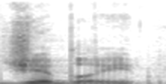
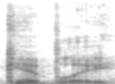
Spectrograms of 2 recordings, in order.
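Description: First: The name is said in the Japanese way. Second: The name is said in the Americanized way. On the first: "I believe the Japanese term of saying it is Ghibli" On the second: "I called it Studio Ghibli"

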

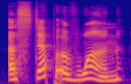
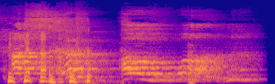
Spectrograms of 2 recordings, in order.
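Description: First: It is read in a plain, normal voice. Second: It is read in a put-on mystic voice.

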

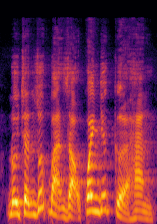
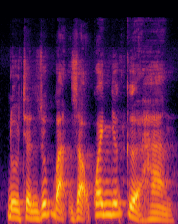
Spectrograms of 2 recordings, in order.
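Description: First: It is read in a high voice. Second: It is read in a deep bass voice.

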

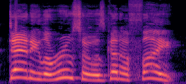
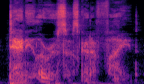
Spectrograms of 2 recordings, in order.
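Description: First: It is said in a full, loud voice. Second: It is said in a quiet whisper. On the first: Everyone now openly shares the news. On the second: The news is first passed on secretly.

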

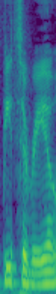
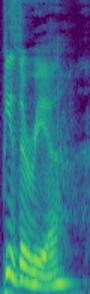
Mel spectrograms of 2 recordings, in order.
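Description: First: The word is said in a plain, ordinary way. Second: The word is said imitating another person's pronunciation.

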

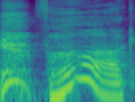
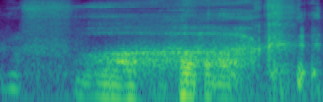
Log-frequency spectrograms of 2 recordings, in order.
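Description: First: It is said in an optimistic tone. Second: It is said in a pessimistic tone.

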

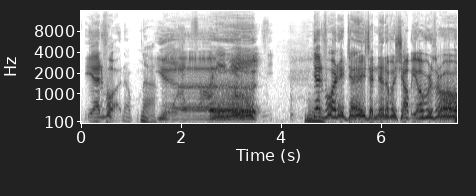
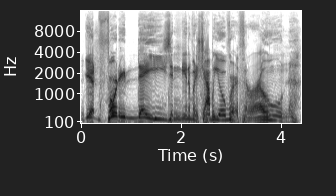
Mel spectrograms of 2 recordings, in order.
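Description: First: The voice sounds damaged and awful. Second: The voice sounds like a pro wrestler. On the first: "Maybe like" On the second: "maybe he just sounded like a pro wrestler"

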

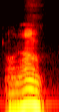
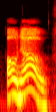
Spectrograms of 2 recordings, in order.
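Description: First: It sounds flat and unconvincing. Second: It sounds genuinely alarmed and convincing.

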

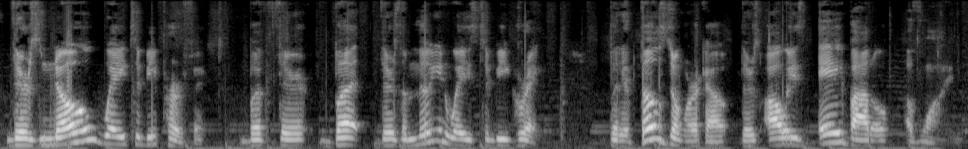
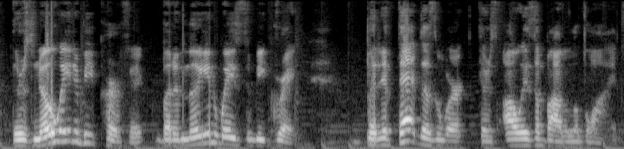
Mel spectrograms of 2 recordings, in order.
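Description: First: It is said slowly. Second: It is said at normal speed.

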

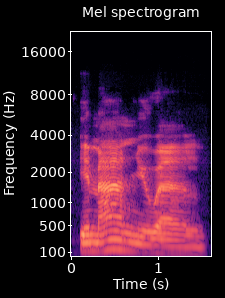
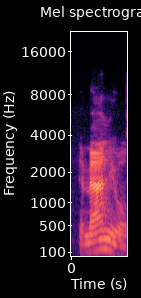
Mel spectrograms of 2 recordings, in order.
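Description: First: The final syllable has a clear e vowel. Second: The final syllable has a weak schwa vowel. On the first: "we can opt for Emmanuel" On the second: "usually with schwa"

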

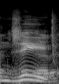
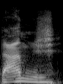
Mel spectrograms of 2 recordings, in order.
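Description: First: It is spelled out as plain English letters. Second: It is said as one Arabic-accented word, Amj.

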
